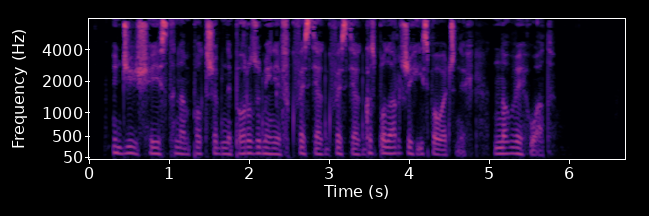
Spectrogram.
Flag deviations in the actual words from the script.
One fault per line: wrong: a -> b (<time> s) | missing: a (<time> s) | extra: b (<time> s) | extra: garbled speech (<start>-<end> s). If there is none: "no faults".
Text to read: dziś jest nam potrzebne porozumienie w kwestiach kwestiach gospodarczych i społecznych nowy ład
no faults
